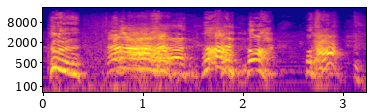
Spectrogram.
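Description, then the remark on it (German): Loud, strained human screams in the middle of the night, coming in several drawn-out bursts with short breaks between them, the voice rising and wavering in pitch. “Mitten in der Nacht weckte den ersten Detektiv ein lauter Schrei.”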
